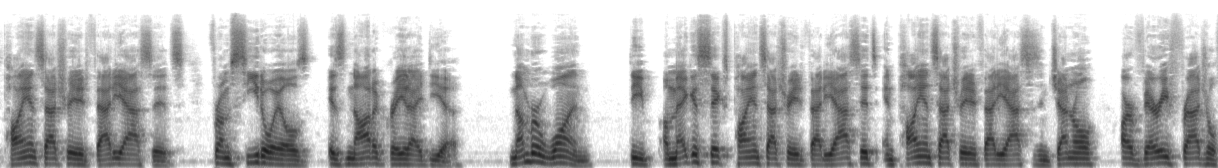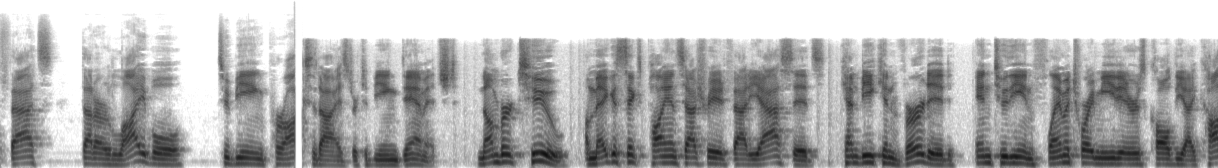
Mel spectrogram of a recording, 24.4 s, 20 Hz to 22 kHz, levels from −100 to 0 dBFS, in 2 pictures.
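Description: At 15.12 s the recording input was likely switched to a poorer device, so the capture path changes in mid-recording. An 80 ms silence marks the switch. From there to the end the sound is band-limited, with nothing above 8.2 kHz, giving a duller, boxier tone. The level shifts by a few decibels, and a new, faint background noise appears well below the signal, roughly 45 dB down.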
